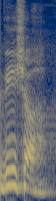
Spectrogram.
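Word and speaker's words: বিষঃ: সকলা বিষ হারানায় স্বাহা, এখানে দেখুন একটি বিসর্গ আছে, আর বিসর্গটা যেহেতু একটা লাইনের মাঝখানে আছে, তাহলে বিষাহ উচ্চারণ হবে বিষাহ, বিষাহ হটা উজ্জ্বল রূপে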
